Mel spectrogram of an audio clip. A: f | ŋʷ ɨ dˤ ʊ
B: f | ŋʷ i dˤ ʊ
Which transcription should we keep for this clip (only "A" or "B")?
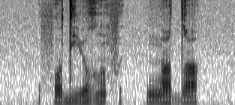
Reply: B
